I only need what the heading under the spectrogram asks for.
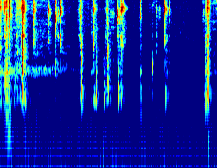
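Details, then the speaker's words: Cheap PlayStation gamepad, analog sticks moved by hand: dry, scratchy irregular clicks and rasps as the sticks' springs rub against the potentiometers, one of the worst-quality pads, shell creaking. "nasty feeding sticks I can hear I can hear the Springs rubbing rubbing in between those potentium"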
